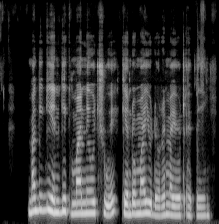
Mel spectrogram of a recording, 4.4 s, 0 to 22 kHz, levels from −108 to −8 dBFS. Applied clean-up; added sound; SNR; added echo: neural mask model Resemble Enhance denoiser.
